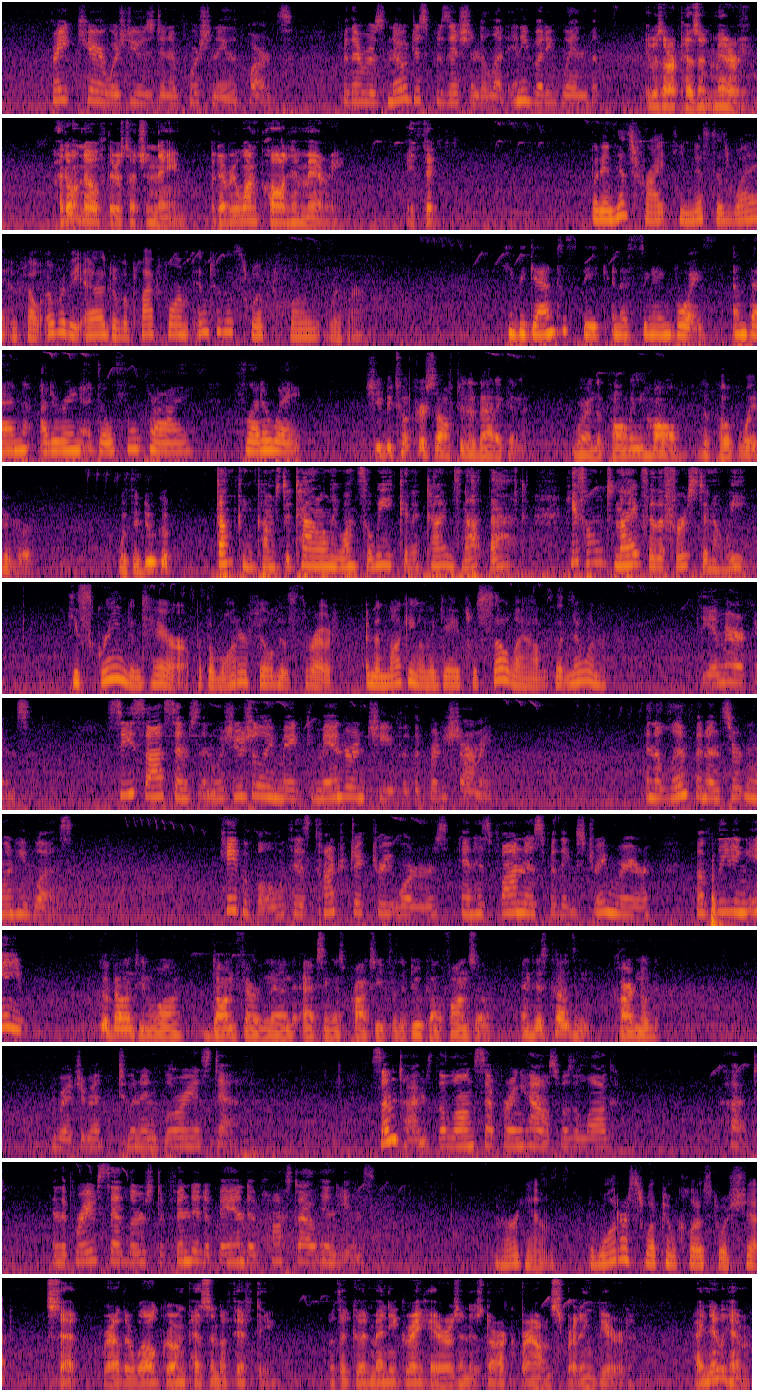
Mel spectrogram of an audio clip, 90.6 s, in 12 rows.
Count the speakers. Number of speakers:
6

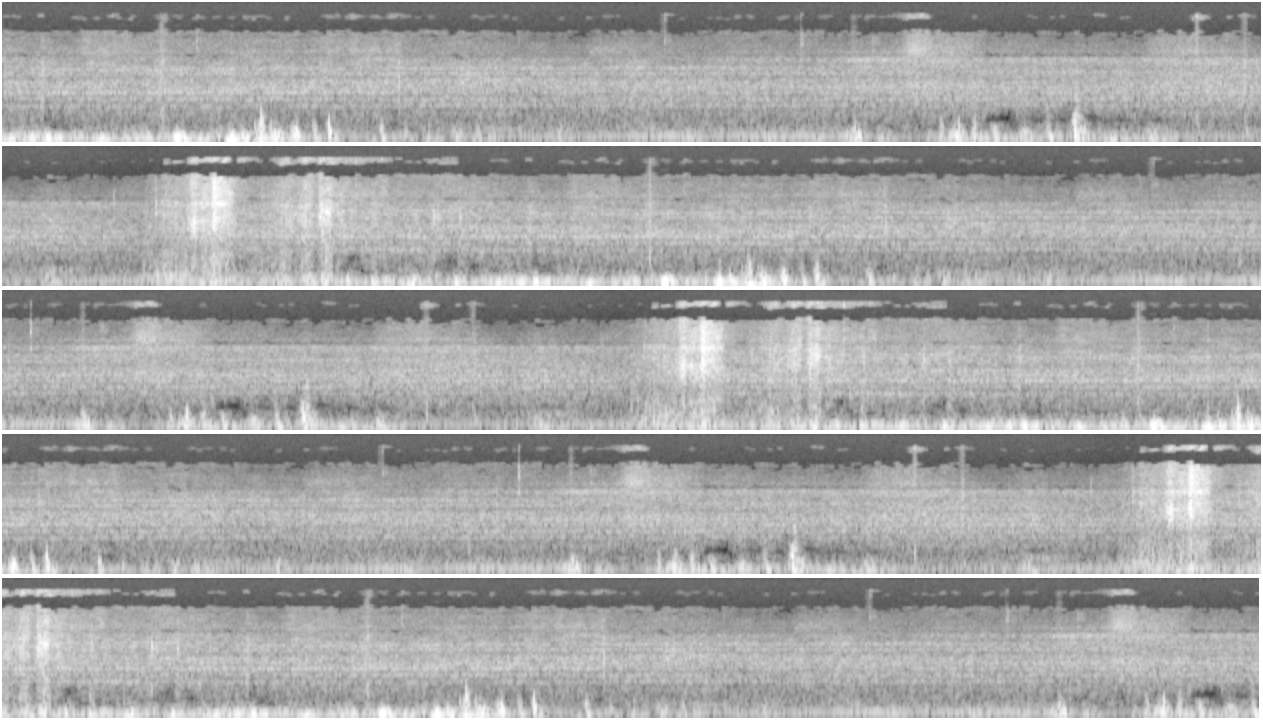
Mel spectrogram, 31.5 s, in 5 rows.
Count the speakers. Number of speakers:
0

